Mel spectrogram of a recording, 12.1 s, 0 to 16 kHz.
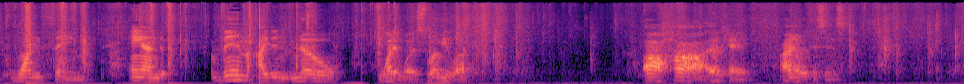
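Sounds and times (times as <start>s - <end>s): paper mailer crinkling: 0.0s - 7.9s, 8.6s - 12.0s.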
